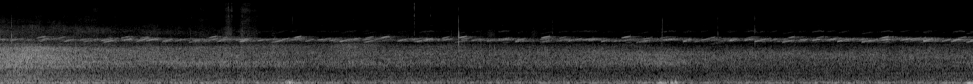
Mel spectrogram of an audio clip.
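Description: A dense, continuous chorus of spring peeper frogs calling together in 2022, high shrill peeps blending into a steady wall of sound, with no voices present.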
